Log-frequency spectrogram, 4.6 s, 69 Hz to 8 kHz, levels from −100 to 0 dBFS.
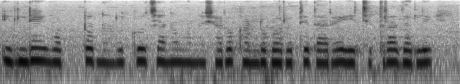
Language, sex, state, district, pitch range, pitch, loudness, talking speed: Kannada, female, Karnataka, Bangalore, 235-245 Hz, 240 Hz, -14 LUFS, 115 wpm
